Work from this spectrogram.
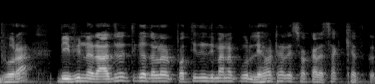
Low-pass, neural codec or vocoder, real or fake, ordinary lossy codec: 7.2 kHz; none; real; none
